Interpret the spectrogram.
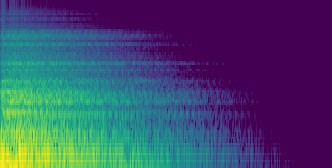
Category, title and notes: Sound effects > Electronic / Design
IMMERSED UNDERGROUND HIT
INNOVATIVE, EXPLOSION, RUMBLING, HIT, DEEP, HIPHOP, RAP, BOOM, LOW, EXPERIMENTAL, UNIQUE, BASSY, DIFFERENT, RATTLING, IMPACT, TRAP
